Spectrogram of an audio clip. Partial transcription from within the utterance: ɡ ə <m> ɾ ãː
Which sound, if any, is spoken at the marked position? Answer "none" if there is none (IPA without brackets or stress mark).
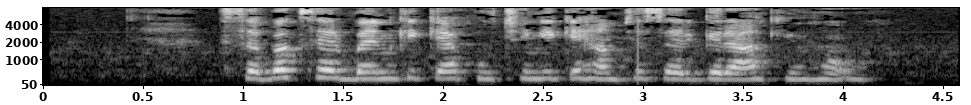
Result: none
